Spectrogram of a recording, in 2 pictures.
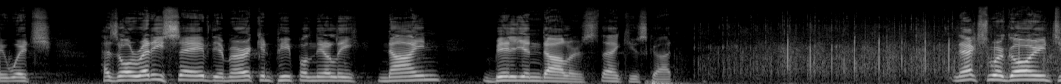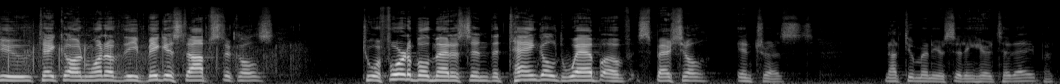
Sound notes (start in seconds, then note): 6.8 applause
